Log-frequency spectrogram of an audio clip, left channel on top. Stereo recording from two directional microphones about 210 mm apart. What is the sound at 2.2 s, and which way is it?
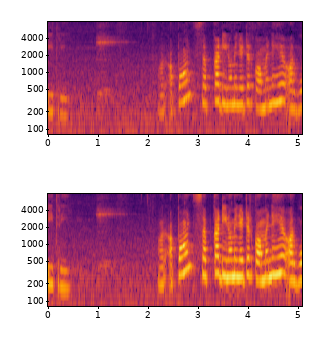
A woman's voice, 45° right (ahead or behind).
